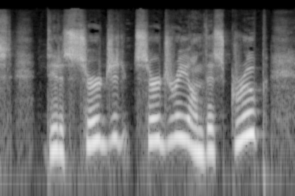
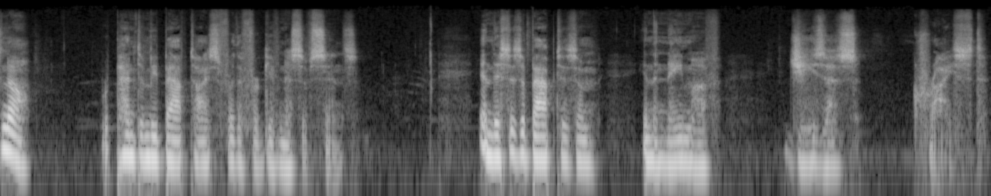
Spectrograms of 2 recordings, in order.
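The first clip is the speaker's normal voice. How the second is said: lower, much softer gentle answer; hushed Peter; 11 semitones lower, 11 dB quieter than usual. Acted. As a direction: say it softly, almost fading out. Peter's answer, soft and low.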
